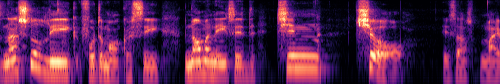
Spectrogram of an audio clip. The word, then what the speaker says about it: Htin Kyaw: Today, Myanmar's National League for Democracy nominated Htin Kyaw. Is that my right? Yeah. That's the pronunciation, more or less.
